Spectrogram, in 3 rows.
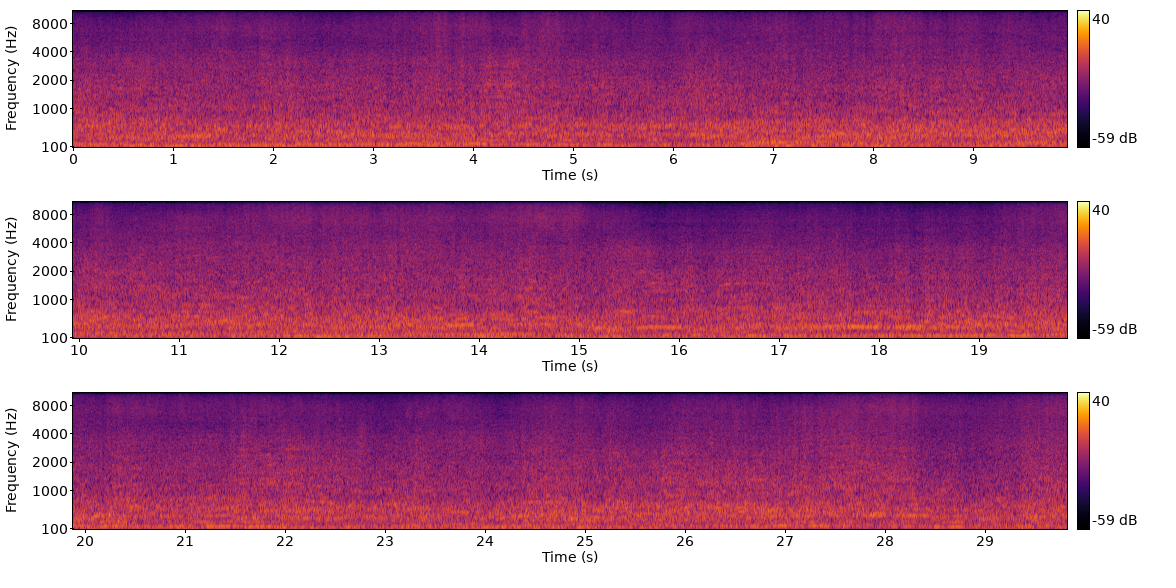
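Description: Semi-late model dirt race cars' V8 engines running hard around the dirt oval, loud and steady throughout.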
